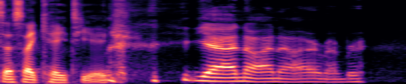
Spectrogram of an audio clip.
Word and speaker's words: Sikth: I thought you were just pronouncing Sixth really weird. No, it's Sikth.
